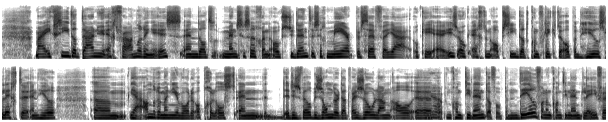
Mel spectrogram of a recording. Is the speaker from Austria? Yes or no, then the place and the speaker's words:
yes; Austria; Dutch is a second language; Ik kom zelf uit Oostenrijk, dus we waren veel dichter bij Oost-Europa, bij ook Rusland.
